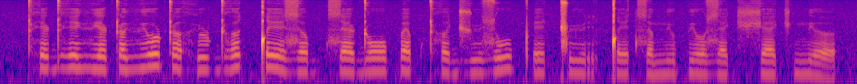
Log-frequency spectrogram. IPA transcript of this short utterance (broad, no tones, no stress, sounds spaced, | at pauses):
ʈʰ e ɖʱ e vʲ ɛ ʈ ə vʲ o ʈ ə h y ɭ ɖʱ ə ǃ e z ə b t͡s ɛ ɖ o p ɛ p ʈʰ ə d͡ʒ y z u pʼ e ǁ y r ǃ e t͡s ə mʲ u pʲ o z ɛ t͡ʃ ʃ ɛ t͡ʃ mʲ ə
